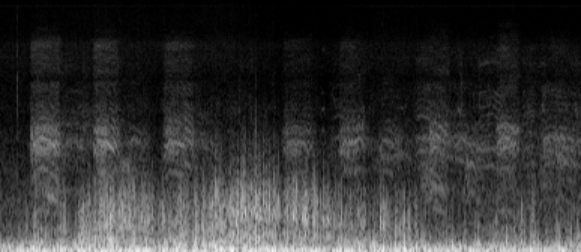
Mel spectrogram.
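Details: Rooks at a nest in a breeding colony at Tyrnovo, giving harsh, hoarse caws in a steady series of about nine calls spaced under a second apart, several overlapping, over constant low rumbling background noise.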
